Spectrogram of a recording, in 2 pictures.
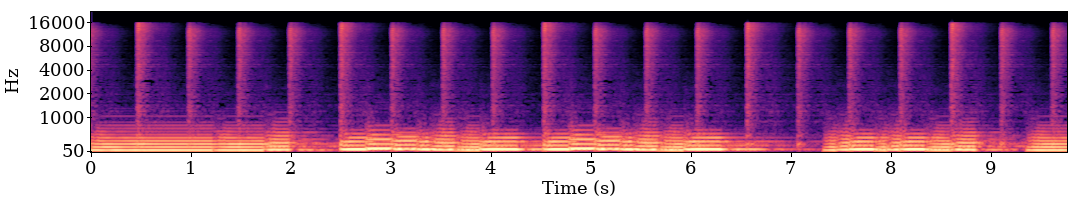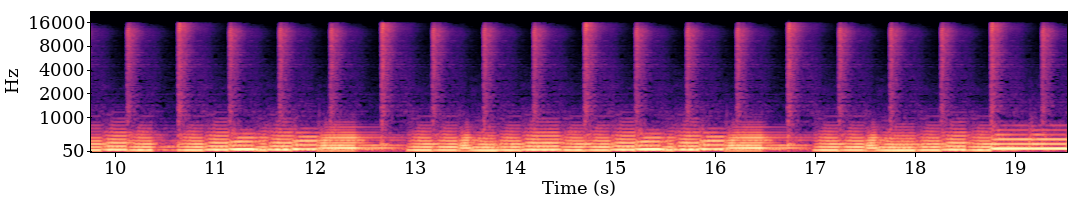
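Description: Tuba playing a melody of short repeated notes and triplet figures over a steady percussion click of about two beats a second.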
